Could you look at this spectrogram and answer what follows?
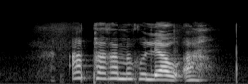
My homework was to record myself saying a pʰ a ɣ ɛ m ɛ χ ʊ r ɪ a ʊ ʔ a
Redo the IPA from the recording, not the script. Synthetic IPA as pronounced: a pʰ a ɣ a m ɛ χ ʊ l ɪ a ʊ ʔ a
